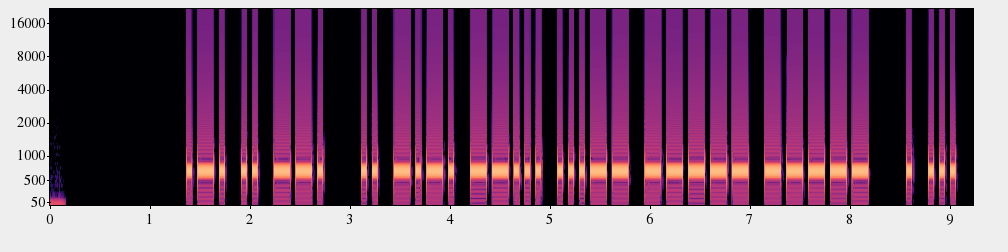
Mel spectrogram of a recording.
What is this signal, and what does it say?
Morse code, heard as a keyed tone, about 22 wpm, 700 Hz. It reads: RIG IC7300 ES
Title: Practice QSO - Exchange 2 - Info - 22wpm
